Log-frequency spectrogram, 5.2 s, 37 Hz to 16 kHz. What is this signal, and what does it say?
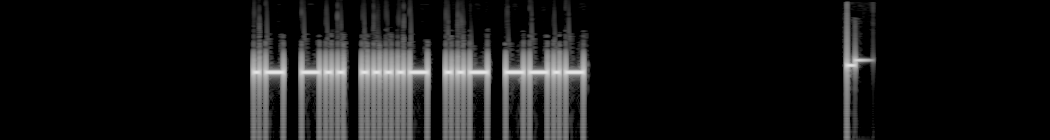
Morse code, heard as a keyed tone, about 40 wpm, 700 Hz. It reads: AD4UQ
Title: USA Call Signs Repeated 3x 40wpm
